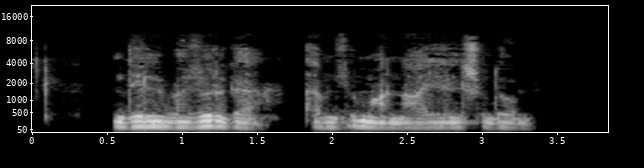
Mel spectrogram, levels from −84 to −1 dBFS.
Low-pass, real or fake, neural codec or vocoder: 9.9 kHz; real; none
